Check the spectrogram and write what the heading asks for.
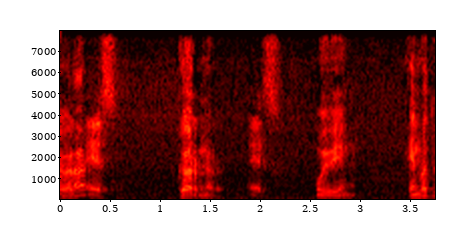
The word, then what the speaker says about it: Körner: Quisiera tus perspectivas después de la siguiente pausa, cuando volveremos con Körner. ¿Así? Eso. Muy bien. Körner. Eso. Así se pronuncia, ¿verdad? Eso. Körner.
